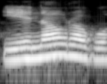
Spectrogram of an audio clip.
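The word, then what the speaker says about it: ianao: 두 번째, 너는 혹은 당신은 이라는 뜻으로 야나오가 있는데 문장으로 하면 미수추 라누 야나오. 근데 이야나오라고 하기보다 예나오라고 하는 발음을 더 많이 들었던 것 같습니다.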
